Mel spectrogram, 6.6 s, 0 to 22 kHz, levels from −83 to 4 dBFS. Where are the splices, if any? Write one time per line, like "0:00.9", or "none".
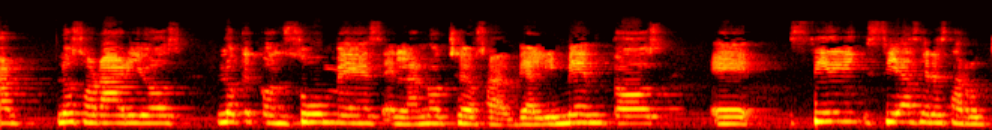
none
